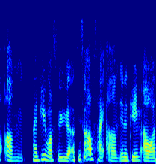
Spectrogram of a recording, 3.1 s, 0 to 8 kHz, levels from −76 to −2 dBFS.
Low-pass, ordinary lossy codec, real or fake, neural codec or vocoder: 7.2 kHz; Opus, 24 kbps; fake; codec, 44.1 kHz, 2.6 kbps, SNAC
